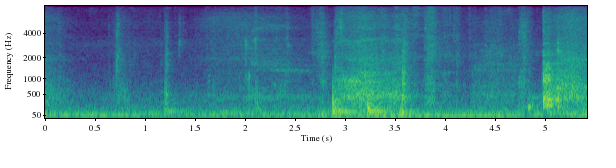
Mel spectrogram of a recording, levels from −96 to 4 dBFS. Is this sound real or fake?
fake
